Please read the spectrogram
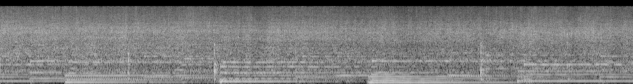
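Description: Chicken pieces with shallots, garlic and tomato sizzling in a stainless steel pan as they are stirred with a wooden spatula, a steady hiss of frying. Background music of held chords that change about every second and a half plays over it.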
